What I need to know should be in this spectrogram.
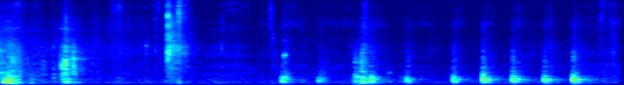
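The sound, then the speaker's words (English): Scratchy strokes of writing the word nichrome on a board during a talk on electric pottery kiln heating elements, many quick, faint rubbing strokes in an uneven rhythm. “I feel like I'm writing with a telephone pole here. Nichrome.”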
